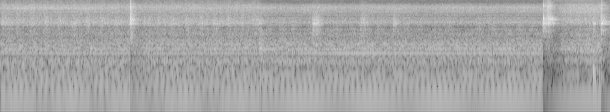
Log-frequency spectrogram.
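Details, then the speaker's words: Steady low motor hum with faint scraping rasp of a vacuum spatulator mixing a thick half-stone, half-plaster mix for first-stage flasking of a full upper denture. "i'm using a vacuum spatulate ER i always use a vacuum spatch later to mix my stove for blasting"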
